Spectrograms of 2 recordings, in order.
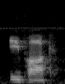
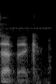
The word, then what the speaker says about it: Epoch: ep och oh epic i'm probably saying it wrong it's epic it's epic okay sorry i'm getting chrono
